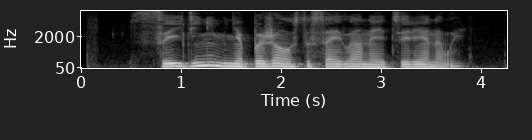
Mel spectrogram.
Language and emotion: Russian, angry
